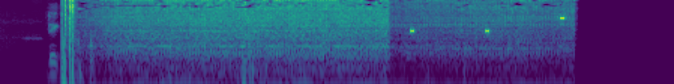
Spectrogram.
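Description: Edited transition sound effect under a title card: a sharp hit about half a second in, then a steady noisy rush with a single low thump. About two and a half seconds in it drops quieter, two short high beeps sound, and it cuts off just before the end.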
